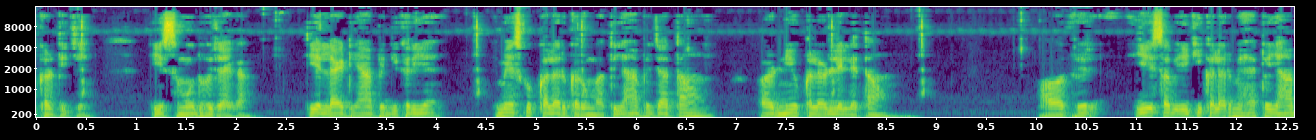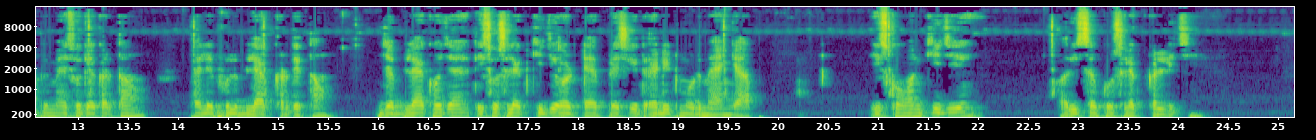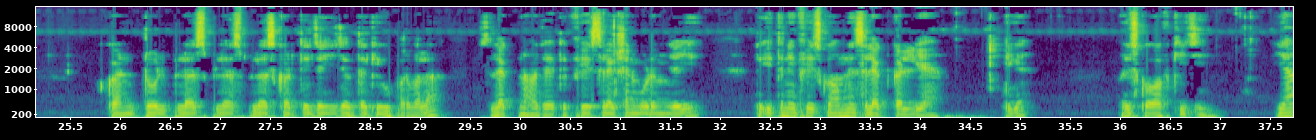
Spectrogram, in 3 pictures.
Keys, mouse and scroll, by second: 0.0 right click, 0.4 click, 1.5 scroll down 2, 2.0 shift+middle click, 2.2-3.7 shift+scroll down 3, 4.3 click, 5.4 click, 7.8-9.7 drag, 9.7-10.1 scroll down 1, 10.1-13.0 shift+middle drag, 13.0 click, 14.7 click, 15.4 shift+middle click, 16.2-17.0 scroll up 4, 17.0 click, 17.8 Tab, 19.4 click, 21.0-22.3 drag, 22.7 click, 26.3 ctrl+KP_Add, 26.6 ctrl+KP_Add, 27.4 ctrl+KP_Add, 27.9 ctrl+KP_Add, 30.8 click, 31.7-32.2 scroll down 2, 32.2-34.7 middle drag, 34.7 KP_1, 36.0 click, 36.6-37.0 scroll down 1, 37.0-37.7 shift+middle drag.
